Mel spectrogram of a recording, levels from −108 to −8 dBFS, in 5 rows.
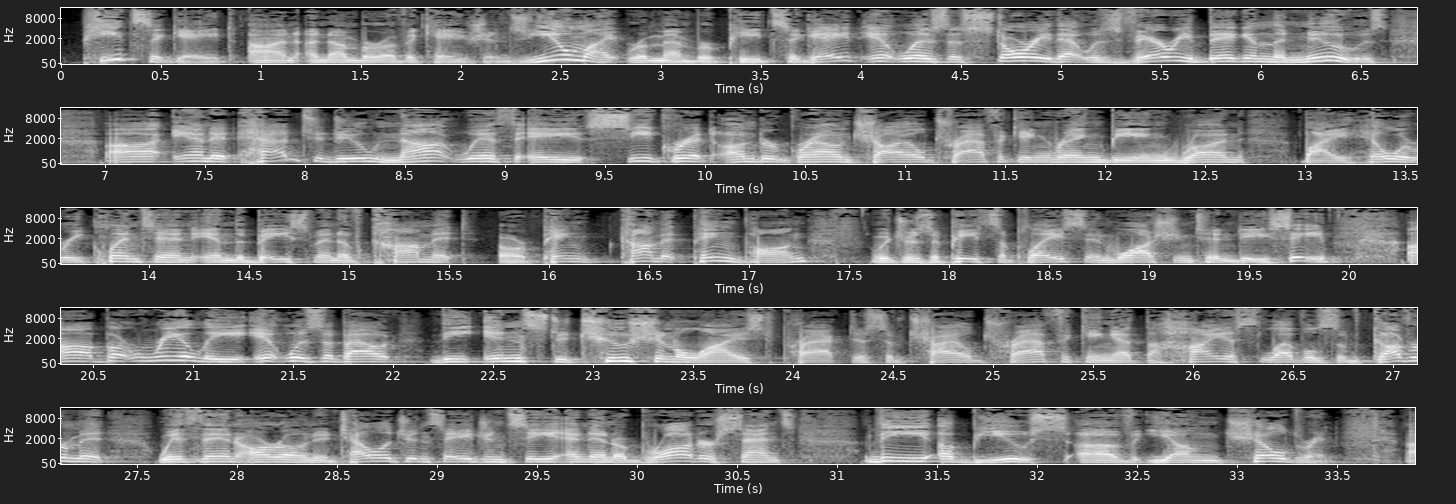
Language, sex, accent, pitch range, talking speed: English, male, American, 130-180 Hz, 160 wpm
